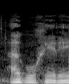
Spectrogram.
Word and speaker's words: agujereé: Con acento en no la es última agujerie. E o sin acento. – No. Es agujereé. – ¿Con acento? – Con o acento, sí, con acento última. En la última E, uh-huh.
